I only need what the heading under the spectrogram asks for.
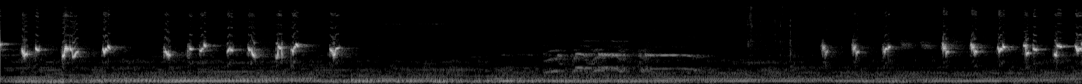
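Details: Female yellow-vented bulbul in breeding condition calling the male; short bubbling, gurgled notes repeat in quick bursts, stopping for several seconds before starting again over a low steady hum.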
